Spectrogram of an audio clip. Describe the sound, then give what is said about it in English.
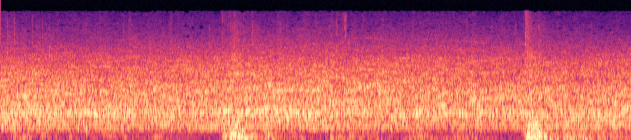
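Heavy body impacts from a wrestling belly-to-belly slam in a pro wrestling tag match: two loud, booming thuds a few seconds apart over a constant roar of crowd noise. “Sheamus with that huge belly-to-belly slam. Picks him up once again.”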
